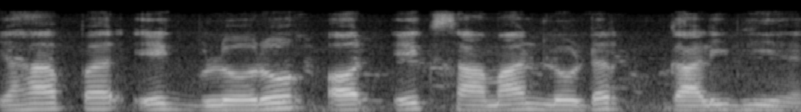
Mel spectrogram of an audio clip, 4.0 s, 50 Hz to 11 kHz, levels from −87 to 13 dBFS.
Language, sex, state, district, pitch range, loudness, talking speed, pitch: Hindi, male, Uttar Pradesh, Lucknow, 135-160 Hz, -17 LUFS, 165 wpm, 145 Hz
